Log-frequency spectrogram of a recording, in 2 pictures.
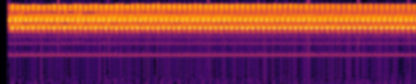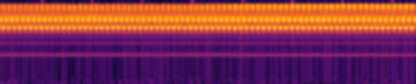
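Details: A field cicada sings a continuous, high, shimmering buzz that holds steady without a break.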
